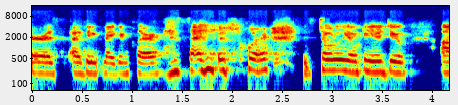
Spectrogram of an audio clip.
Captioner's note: laughs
